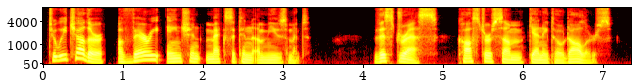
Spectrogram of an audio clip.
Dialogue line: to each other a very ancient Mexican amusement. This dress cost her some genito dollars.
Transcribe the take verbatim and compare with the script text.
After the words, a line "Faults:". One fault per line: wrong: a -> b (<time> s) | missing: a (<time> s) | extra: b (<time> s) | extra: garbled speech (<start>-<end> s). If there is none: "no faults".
to each other a very ancient Mexican amusement. This dress cost her some genito dollars.
Faults:
no faults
